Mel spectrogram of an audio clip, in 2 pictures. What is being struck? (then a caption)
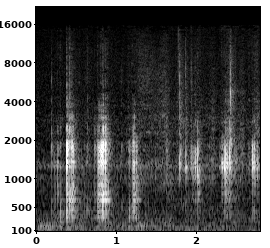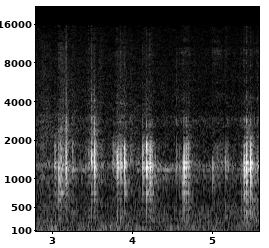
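Dark chocolate bar tapped and scratched with fingernails. Long nails tap and scratch the segments of a solid dark chocolate bar held in a hand, making quiet, crisp clicks and short scrapes in an uneven rhythm. Each touch is brief and dry with almost no ring, centered in the midrange with a bright edge and nearly no low end.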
